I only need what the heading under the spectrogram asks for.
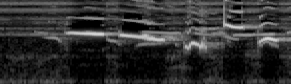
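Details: Oriental magpie-robin song used as a lure to provoke singing. A long, clear whistle slides gently downward, then short, varied warbled phrases jump between notes, with brief pauses between them.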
